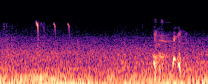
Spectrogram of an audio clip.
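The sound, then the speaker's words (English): A wild bird near a net, back in a pine tree, calls: three quick, high chirps in a row, then a short, rougher burst of calling, all over a steady low rumble of background noise. “Pointed at the wild bird again, back in the pine tree.”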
